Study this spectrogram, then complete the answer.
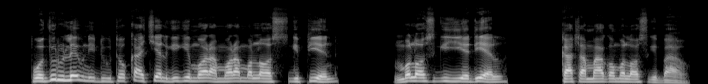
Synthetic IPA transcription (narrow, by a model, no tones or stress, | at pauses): pwod̪uɾulewnidutokaːt͡ʃɪɛlɡɪɡɪmɔɾamɔɾamɔlɔsɡɪpjen | mɔlɔs̬ɡɪjiedɪɛl | katamaɡɔmɔlɔsɡɪba̰wɔ̰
